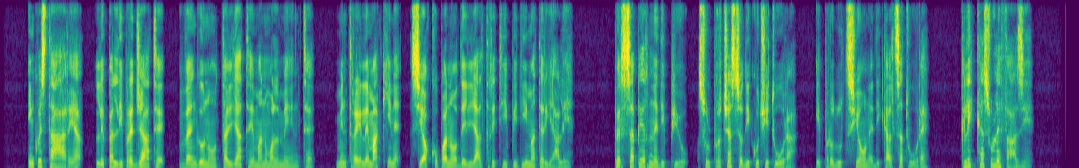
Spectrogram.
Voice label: e-learning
